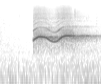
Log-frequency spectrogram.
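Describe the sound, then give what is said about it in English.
A whistled rendering of the word 'mama' in a whistled language: one loud, continuous, clear whistle that starts abruptly, dips in pitch, rises again, then holds level and fades slightly, with no voices. “And the word he's whistling is mama.”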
